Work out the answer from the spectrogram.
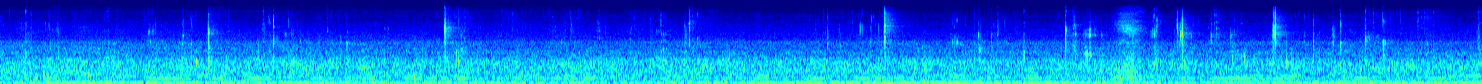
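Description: People chewing and biting into boiled chicken, with scattered small clicks and smacks over a steady low hum.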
